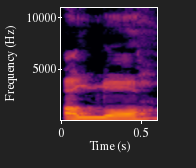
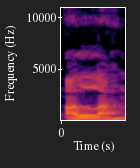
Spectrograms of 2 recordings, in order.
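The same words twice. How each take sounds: First: The L is heavy and full. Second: The L is thin and light. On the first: The speaker calls it right. "আল্লাহ বলবেন" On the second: The speaker calls it wrong. "আপনি আল্লাহ না বলে"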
